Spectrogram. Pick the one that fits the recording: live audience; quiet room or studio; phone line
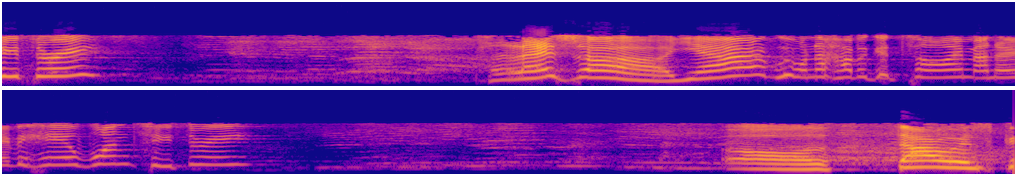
live audience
